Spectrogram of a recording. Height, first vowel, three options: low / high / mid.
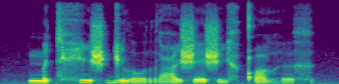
mid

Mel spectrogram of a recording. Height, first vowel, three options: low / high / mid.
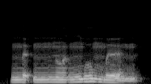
mid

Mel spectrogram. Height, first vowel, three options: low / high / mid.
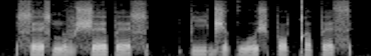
mid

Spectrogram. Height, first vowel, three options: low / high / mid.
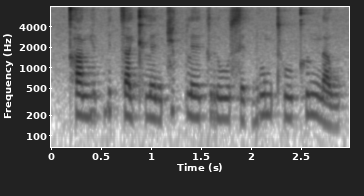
low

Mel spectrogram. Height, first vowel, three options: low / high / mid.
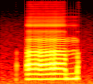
low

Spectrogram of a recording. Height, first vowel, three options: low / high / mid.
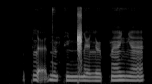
mid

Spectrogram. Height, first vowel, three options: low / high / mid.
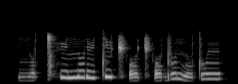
mid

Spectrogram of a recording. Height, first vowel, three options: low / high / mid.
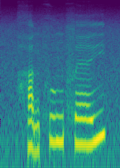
low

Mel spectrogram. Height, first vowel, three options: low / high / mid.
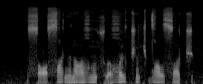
mid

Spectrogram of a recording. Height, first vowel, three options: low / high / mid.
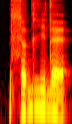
mid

